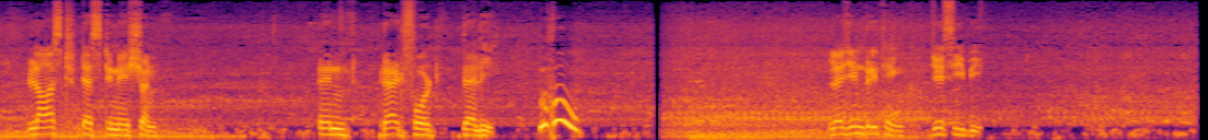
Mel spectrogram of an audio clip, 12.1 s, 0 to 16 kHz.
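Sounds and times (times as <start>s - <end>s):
diesel engine running: 0.0s - 5.2s, 6.7s - 12.0s.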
